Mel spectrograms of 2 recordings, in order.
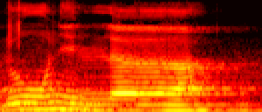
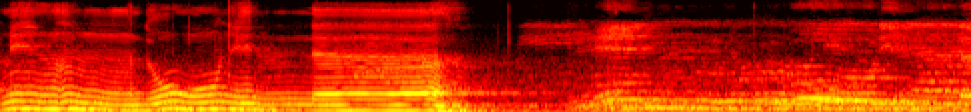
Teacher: Bila matikan huruf ha dekat lafaz Allah tu, matikan dengan jelas. Jelaskan angin ha. · Jelaskan angin ha yang terakhir.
